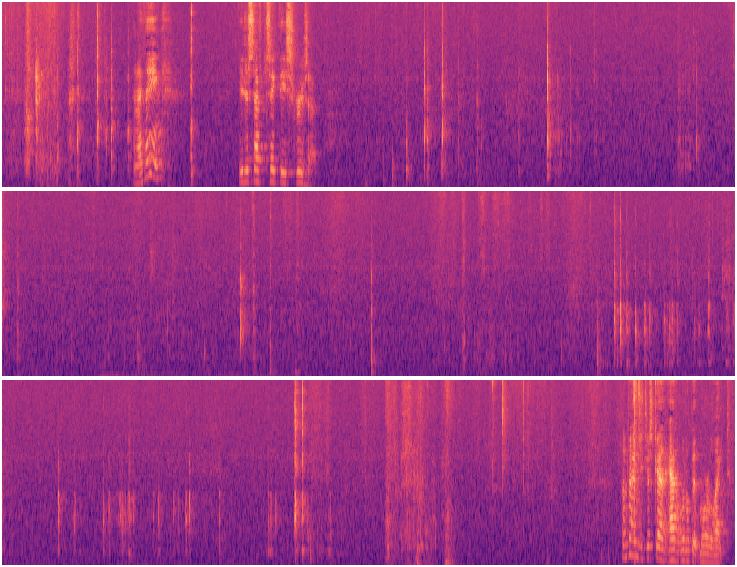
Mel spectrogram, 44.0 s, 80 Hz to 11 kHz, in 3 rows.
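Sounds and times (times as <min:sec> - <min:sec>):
rustling: 0:00.0 - 0:02.7, 0:23.2 - 0:29.8, 0:34.6 - 0:42.0.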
